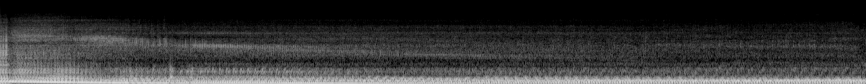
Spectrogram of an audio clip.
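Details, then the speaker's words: Home-built turbocharged Honda CR-V, after repair: suspected misfire, seemingly running on two cylinders, was actually a faulty injector wire; during tuning: quick blip dropping back to deep steady even drone, no stumble; running much better. "Turns out it wasn't a misfire, it was a injector wire, and he's doing some tuning right now, but it's running a lot better."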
